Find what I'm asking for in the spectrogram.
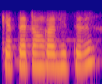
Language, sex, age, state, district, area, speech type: Odia, female, 45-60, Odisha, Mayurbhanj, rural, conversation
